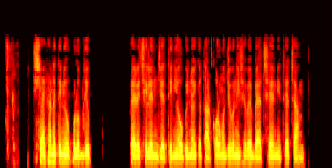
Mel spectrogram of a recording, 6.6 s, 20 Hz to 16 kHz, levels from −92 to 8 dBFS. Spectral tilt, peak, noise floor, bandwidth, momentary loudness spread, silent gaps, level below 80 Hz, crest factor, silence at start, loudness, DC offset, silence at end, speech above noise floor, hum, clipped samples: -6.5 dB/octave; -2 dBFS; under -90 dBFS; 7.6 kHz; 7 LU; 0.44-0.52 s, 1.91-1.99 s, 2.05-2.58 s; -54 dBFS; 16 dB; 0.1 s; -17 LUFS; under 0.1%; 0.6 s; over 74 dB; none; under 0.1%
